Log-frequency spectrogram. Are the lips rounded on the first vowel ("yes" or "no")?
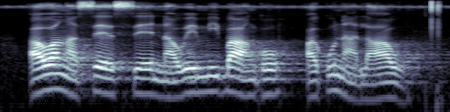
no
